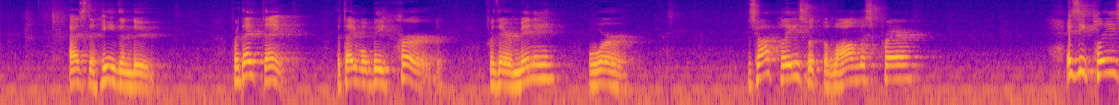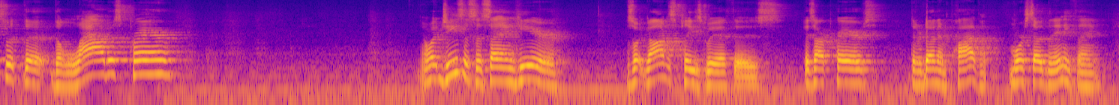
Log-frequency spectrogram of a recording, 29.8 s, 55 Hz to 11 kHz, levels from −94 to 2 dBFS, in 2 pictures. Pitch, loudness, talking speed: 155 Hz, -17 LUFS, 115 wpm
